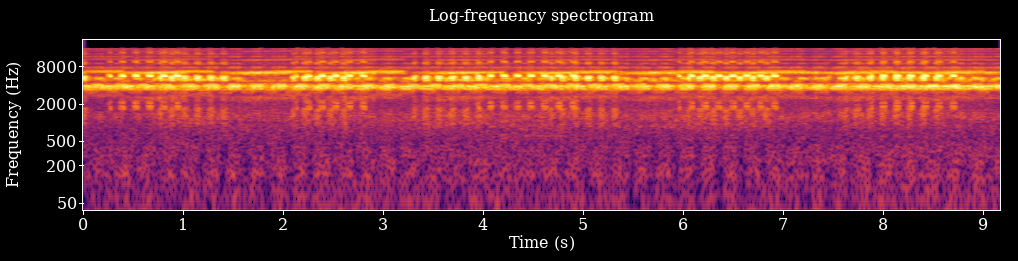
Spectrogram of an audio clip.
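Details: Autumn insects in a Japanese garden near dawn, many singing at once: continuous high-pitched ringing trills overlaid with rapid pulsing chirps that swell and fade every few seconds.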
